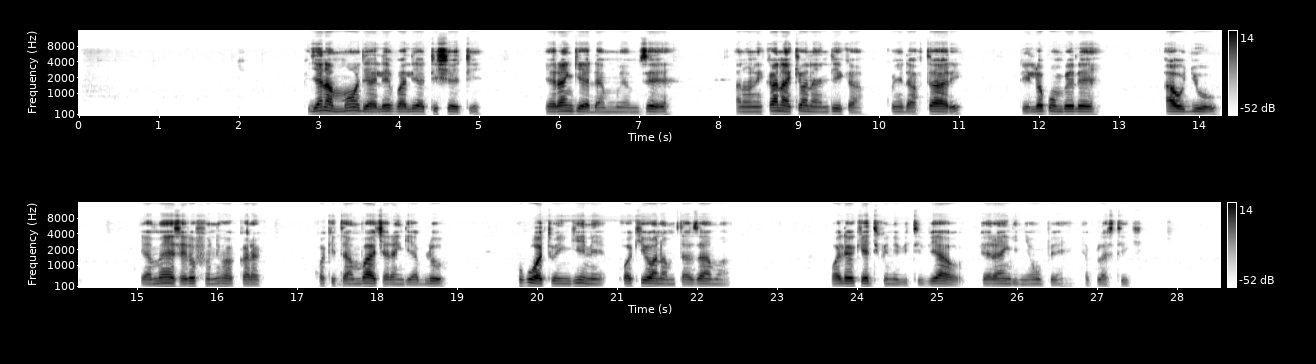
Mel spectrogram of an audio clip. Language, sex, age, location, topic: Swahili, male, 18-24, Dar es Salaam, education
